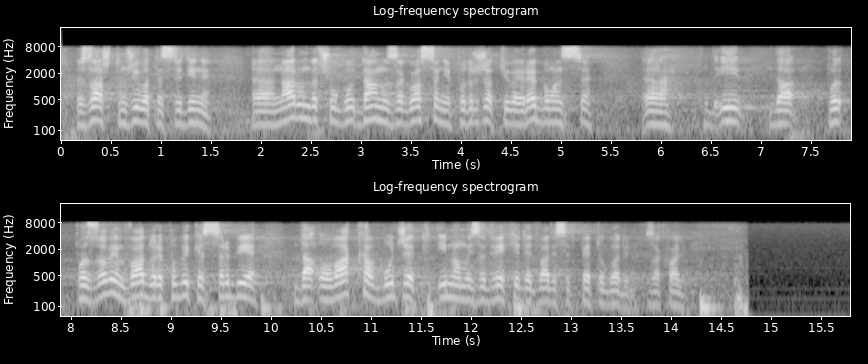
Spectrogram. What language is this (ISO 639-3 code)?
srp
